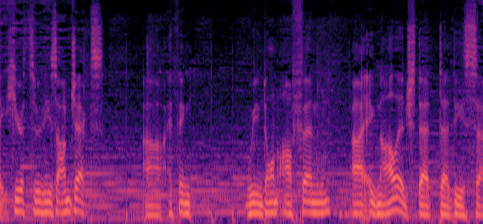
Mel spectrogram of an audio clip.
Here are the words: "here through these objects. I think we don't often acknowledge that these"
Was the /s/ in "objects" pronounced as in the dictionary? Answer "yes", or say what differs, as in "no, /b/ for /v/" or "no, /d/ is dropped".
yes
